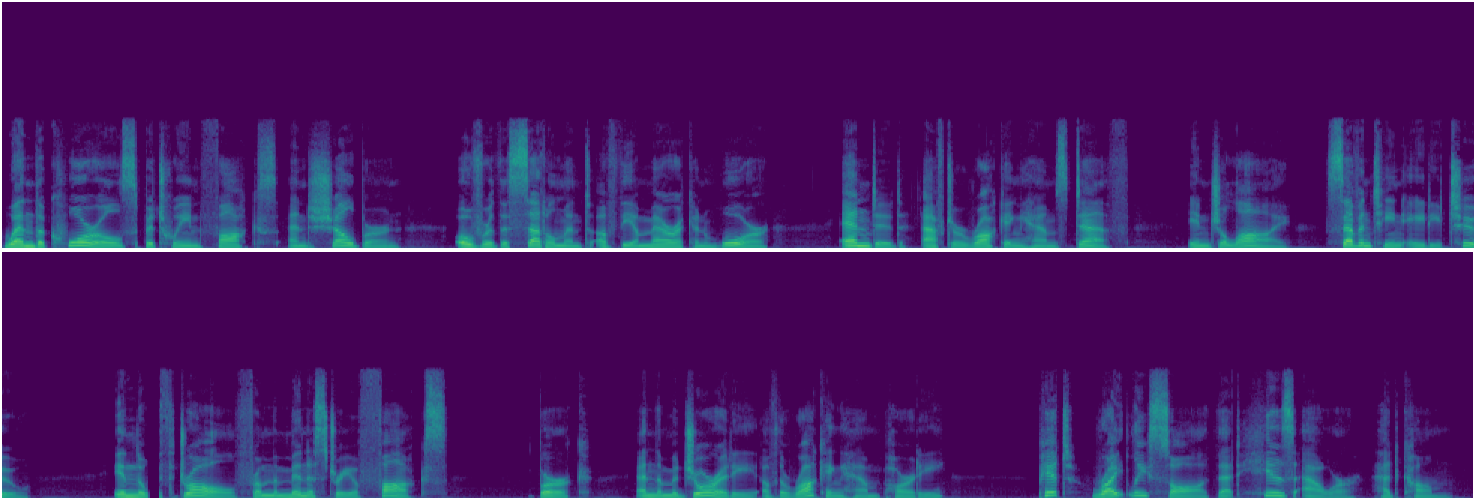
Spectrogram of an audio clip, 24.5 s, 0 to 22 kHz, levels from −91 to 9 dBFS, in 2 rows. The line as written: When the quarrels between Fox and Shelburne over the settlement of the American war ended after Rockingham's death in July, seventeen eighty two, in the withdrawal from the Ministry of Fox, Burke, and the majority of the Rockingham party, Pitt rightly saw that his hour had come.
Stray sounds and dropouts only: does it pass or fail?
fail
